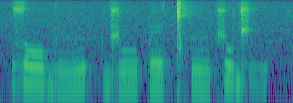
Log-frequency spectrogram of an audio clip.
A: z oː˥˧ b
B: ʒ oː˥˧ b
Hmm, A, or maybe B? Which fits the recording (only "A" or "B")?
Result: A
